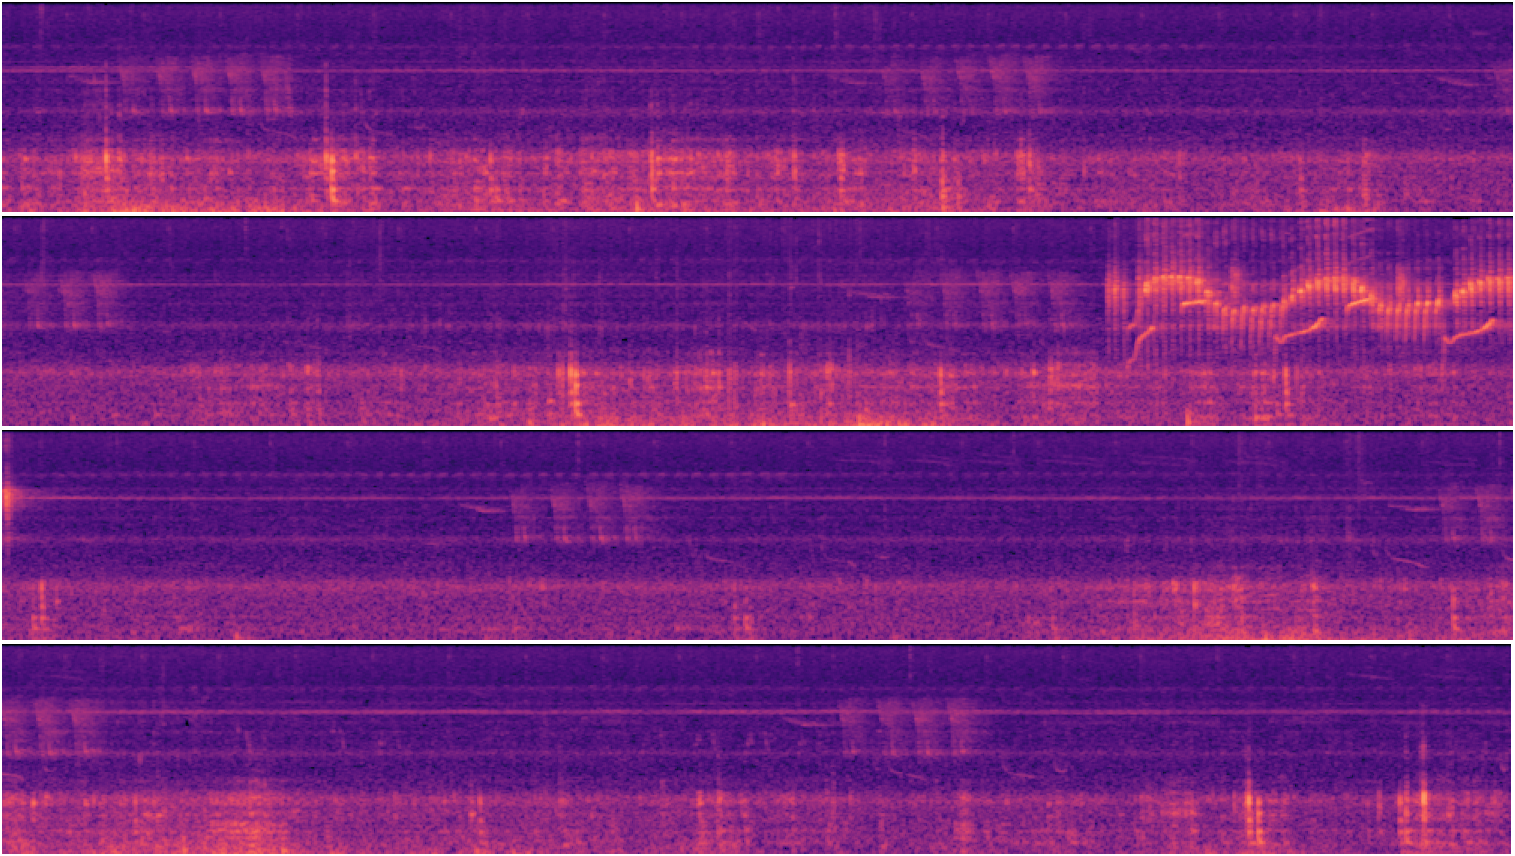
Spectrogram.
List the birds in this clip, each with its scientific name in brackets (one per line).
Cinnamon Bracken-Warbler (Bradypterus cinnamomeus)
Hunter's Cisticola (Cisticola hunteri)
